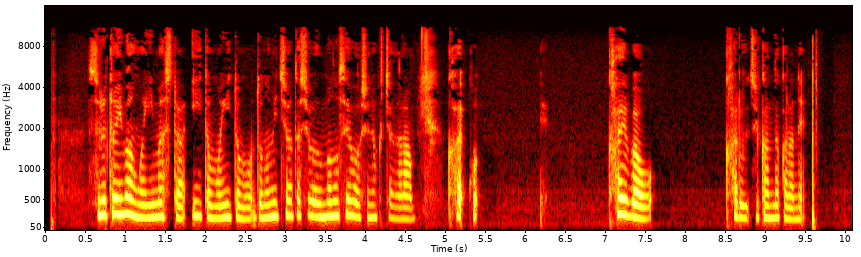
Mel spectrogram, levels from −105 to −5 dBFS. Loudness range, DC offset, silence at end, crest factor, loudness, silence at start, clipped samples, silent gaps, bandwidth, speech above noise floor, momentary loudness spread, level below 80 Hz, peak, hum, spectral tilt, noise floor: 6 LU; under 0.1%; 0.5 s; 22 dB; -23 LUFS; 0.55 s; under 0.1%; none; 11.5 kHz; 53 dB; 16 LU; -62 dBFS; -2 dBFS; none; -6 dB/octave; -76 dBFS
